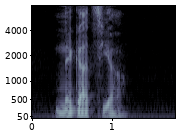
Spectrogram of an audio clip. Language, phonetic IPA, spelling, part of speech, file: Polish, [nɛˈɡat͡sʲja], negacja, noun, Pl-negacja.ogg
